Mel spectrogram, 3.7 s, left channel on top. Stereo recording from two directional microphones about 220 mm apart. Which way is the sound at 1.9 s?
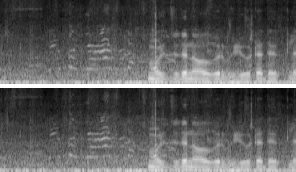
Centre (ahead or behind).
